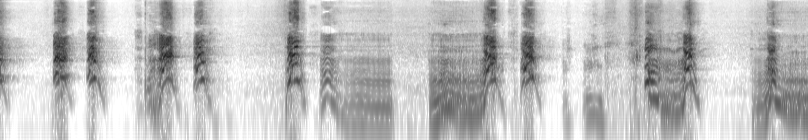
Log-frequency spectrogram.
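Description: Doberman pinscher play-barking and growling: about ten short, sharp barks, mostly in quick pairs, broken by three long, low growls, each about a second.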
